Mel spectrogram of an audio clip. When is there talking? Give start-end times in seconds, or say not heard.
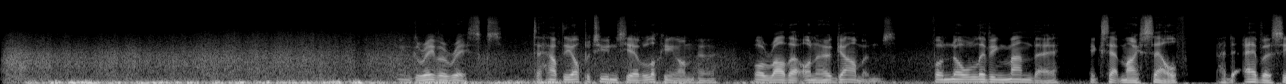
4.0-12.8.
